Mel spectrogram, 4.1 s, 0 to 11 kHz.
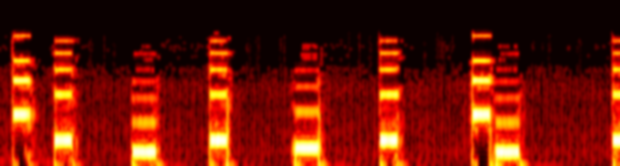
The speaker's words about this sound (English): This is the sound of Breakout, a 1980s computer game. It's being played by an artificial intelligence system.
